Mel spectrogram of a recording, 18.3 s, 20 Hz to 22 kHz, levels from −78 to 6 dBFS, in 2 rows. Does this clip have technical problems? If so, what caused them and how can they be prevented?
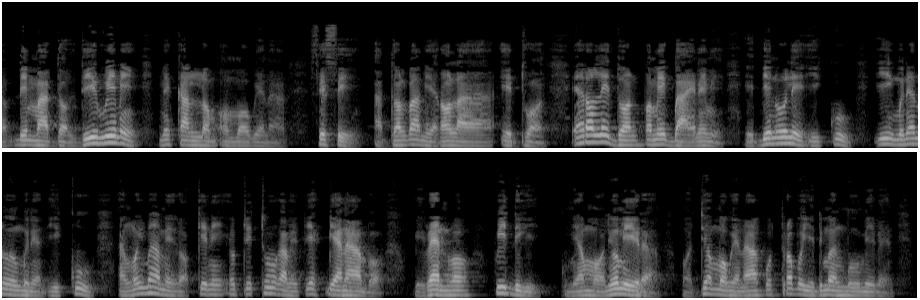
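Yes. Throughout the speech, nothing is present above 11.5 kHz, and the sound is dull and smeared with a warbling, fizzy texture on sibilants, likely from AAC compression, which fits a low bitrate near 32 kbps. Encoding at a higher bitrate would prevent it.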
